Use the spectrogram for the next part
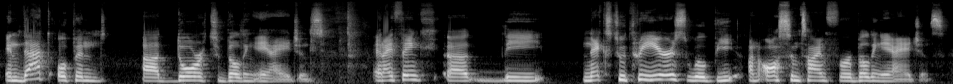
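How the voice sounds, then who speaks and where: Seated at a laptop in a meeting room, an Afghan man in his forties presents a relaxed live workshop while a camera records from the far side. His high-pitched voice, tinged with vocal fry, keeps a normal speed as he chats cheerfully with many fillers.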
